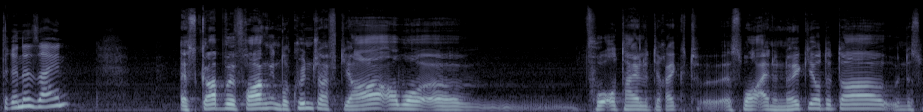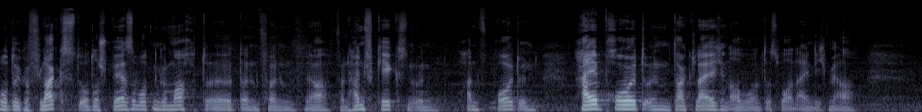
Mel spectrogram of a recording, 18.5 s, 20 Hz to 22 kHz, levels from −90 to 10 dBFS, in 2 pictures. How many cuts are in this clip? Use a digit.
0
